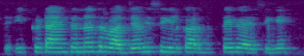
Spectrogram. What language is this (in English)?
Punjabi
